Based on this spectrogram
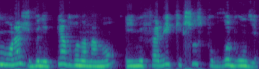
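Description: With ordinary pitch variation, a woman speaks very fast. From Brittany, France. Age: 30s. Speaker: creative facilitator and coach. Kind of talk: interview. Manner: halting, many repetitions and fillers.

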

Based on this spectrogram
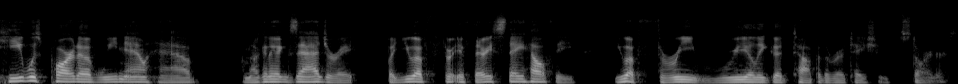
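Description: A man with medium pitch and a normal speaking voice talks at a moderate pace with ordinary pitch variation. The sound is dry and close with no echo, against a quiet background. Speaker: sports radio co-host. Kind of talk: sports talk radio show.

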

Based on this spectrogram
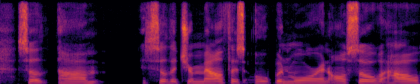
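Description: The recording is very clean, with a silent background. A woman talks at a medium pitch with fairly even intonation. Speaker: voice actor and voiceover coach. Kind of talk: interview conversation. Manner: fast talker.

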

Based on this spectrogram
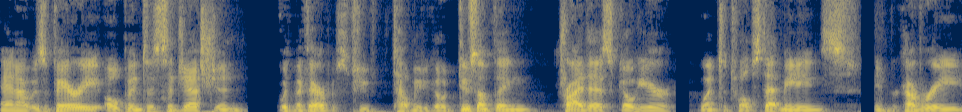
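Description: On a very clean recording with a silent background, an ordinary speaking voice talks at a moderate pace with ordinary pitch variation. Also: man, fairly low pitch for a man. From Japan (American missionary community, Tokyo). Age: 40s. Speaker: ethical hacker and cybersecurity speaker. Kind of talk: interview conversation.

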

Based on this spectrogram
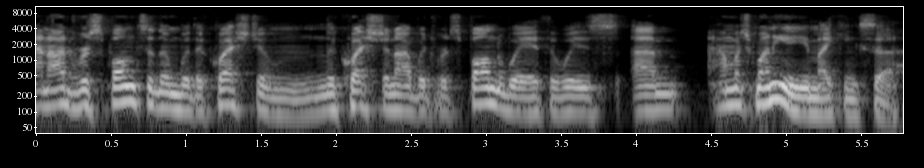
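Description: A man with a British accent at a fairly quick pace, medium in pitch, with ordinary pitch variation. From UK. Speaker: sales trainer and author. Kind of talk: interview.

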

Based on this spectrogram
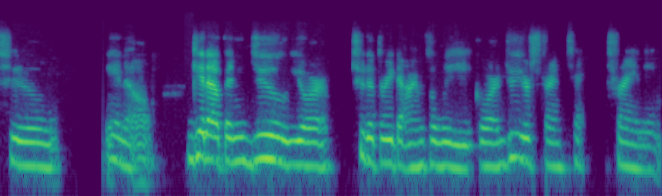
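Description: With a normal speaking voice, a woman talks at a moderate pace using ordinary pitch variation. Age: 40s. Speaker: retired Air Force master sergeant. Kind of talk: casual chat interview.

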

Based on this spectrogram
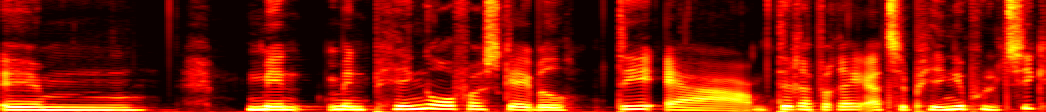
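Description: A woman speaks in a normal speaking voice at medium pitch and a fairly slow pace. Her intonation is fairly even, and the recording is very clean with a silent background. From Denmark, Køge (Zealand). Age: 20s. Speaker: politician. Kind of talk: podcast interview. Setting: studio.

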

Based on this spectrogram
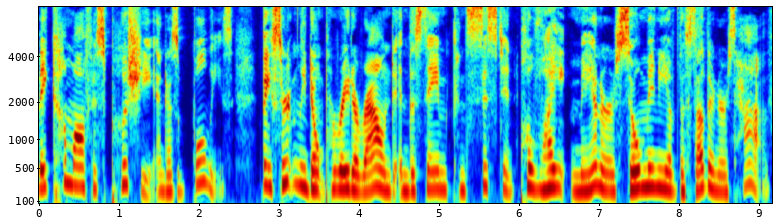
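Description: An unremarkable speaking voice belongs to a woman with an American accent, fairly high in pitch with ordinary pitch variation. She keeps a moderate pace with hardly any pauses on a very clean recording with a silent background. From Oklahoma. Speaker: podcast co-host. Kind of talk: scripted podcast discussion.

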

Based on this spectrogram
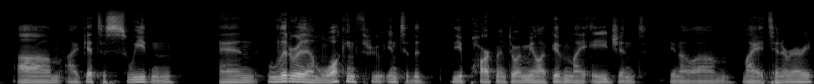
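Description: With a Brooklyn accent, a man talks at a fairly quick pace, his fairly low pitch carried on fairly even intonation. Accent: New York, Brooklyn. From Brooklyn, New York. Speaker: podcast host and showrunner. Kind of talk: interview conversation.

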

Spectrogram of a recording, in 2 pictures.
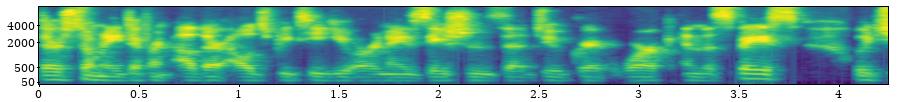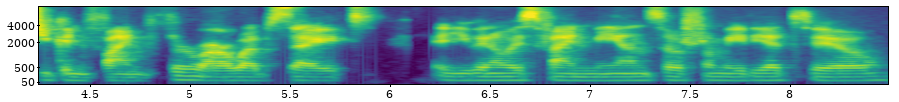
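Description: His voice is fairly low in pitch, with a bright, sharp tone and monotone, flat intonation. The man talks fairly quickly against a quiet background. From Ontario, Canada. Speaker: LGBTQ rights activist. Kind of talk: casual interview.

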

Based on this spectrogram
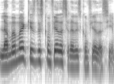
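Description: A man is speaking. His intonation is lively. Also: very clean recording, silent background. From Ecuador. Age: 30s. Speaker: podcast co-host. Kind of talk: casual chat.

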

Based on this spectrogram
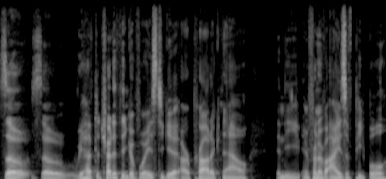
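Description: With an American accent, a man talks at a moderate pace in a fairly low pitch with lively intonation and a plain, everyday voice, recorded dry and close with no echo on a very clean recording with a silent background. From Idaho (Rexburg). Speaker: podcast co-host. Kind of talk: casual chat. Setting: studio in Rexburg.

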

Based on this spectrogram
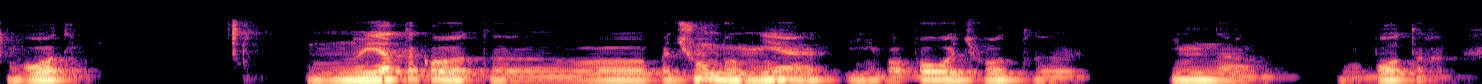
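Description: A man's somewhat breathy voice with a dark, mellow tone, monotone and flat, at a very slow pace with long, frequent pauses and big swings in loudness. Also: medium pitch for a man. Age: 20s. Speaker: chatbot developer. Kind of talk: interview. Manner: halting, many filler words.

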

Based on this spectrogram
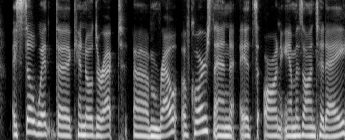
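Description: Speaking fairly slowly with hardly any pauses, a woman with a Californian accent keeps a medium pitch and ordinary pitch variation on a very clean recording with a silent background. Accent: Californian American. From US West Coast, San Diego, California. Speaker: content marketer and author. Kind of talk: interview.

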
